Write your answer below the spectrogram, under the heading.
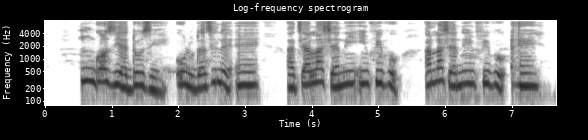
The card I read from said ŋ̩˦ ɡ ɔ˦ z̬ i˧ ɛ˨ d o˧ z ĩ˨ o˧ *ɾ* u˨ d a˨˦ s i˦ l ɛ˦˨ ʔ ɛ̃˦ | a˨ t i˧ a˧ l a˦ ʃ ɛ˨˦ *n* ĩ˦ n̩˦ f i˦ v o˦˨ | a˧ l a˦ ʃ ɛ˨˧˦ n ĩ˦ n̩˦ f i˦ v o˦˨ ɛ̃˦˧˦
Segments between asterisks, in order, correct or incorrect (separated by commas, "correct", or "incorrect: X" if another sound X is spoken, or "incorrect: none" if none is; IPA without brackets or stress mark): incorrect: l, correct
